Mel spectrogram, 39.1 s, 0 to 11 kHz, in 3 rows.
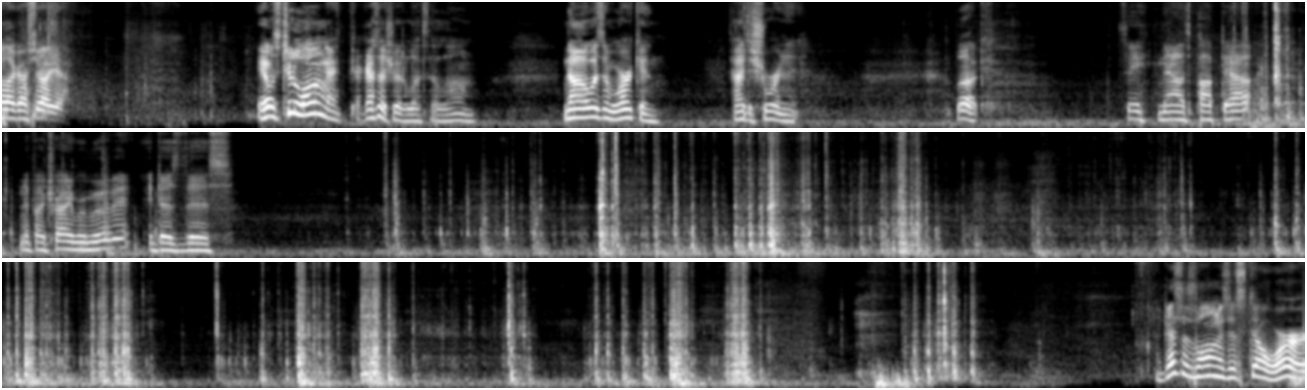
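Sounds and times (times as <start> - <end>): choke cable clunking and clicking: 12.0 - 14.7, 16.4 - 36.6.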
